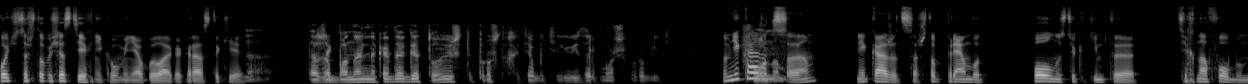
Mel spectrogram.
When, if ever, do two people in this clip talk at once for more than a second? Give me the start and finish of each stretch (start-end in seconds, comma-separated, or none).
none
